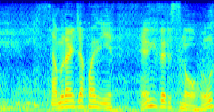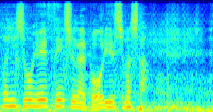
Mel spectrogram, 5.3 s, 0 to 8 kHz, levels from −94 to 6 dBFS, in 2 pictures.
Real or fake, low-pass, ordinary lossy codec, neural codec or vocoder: fake; 7.2 kHz; none; codec, 16 kHz, 1 kbps, FunCodec, trained on Chinese and English, 50 frames a second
